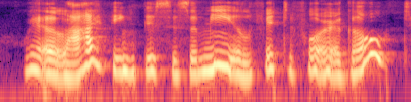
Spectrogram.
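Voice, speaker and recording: Moderate pace in a put-on character voice. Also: woman, fairly high pitch for a woman. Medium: read story.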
